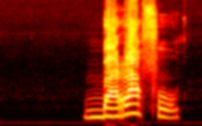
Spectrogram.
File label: "barafu", Swahili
